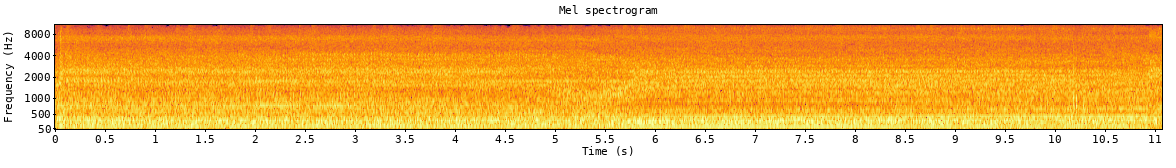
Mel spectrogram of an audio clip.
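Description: Refrigerant recovery machine running steadily, its motor giving a constant hum with a faint whine, pumping R22 refrigerant out of an air-conditioning unit into a recovery tank.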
